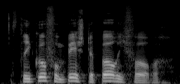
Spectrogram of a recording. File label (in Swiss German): "barrifahrer", Alsace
